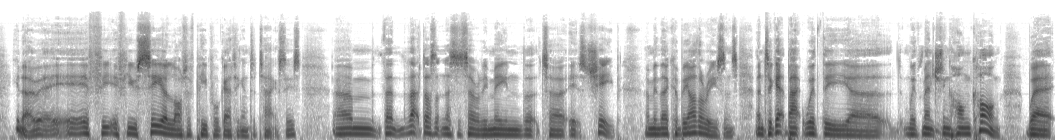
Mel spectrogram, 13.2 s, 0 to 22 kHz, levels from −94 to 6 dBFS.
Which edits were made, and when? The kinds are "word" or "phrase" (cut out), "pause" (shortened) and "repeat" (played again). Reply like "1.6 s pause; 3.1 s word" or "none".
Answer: none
